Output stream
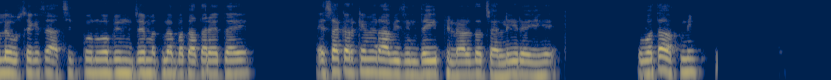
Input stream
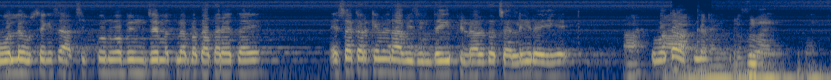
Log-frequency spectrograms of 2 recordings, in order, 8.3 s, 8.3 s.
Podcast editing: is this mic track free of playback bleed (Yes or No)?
No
